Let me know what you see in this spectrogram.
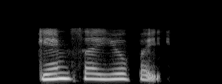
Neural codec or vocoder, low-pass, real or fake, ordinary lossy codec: none; 5.4 kHz; real; AAC, 48 kbps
